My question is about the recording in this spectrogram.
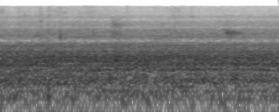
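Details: Manufactured-home bathroom exhaust fan running after motor replacement (new motor on bracket, wired like the old one, rewired after a pinched wire arced): steady, even whir with no rattles, grinding or dropouts; normal healthy running.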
